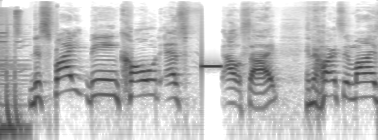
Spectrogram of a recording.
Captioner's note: beeps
